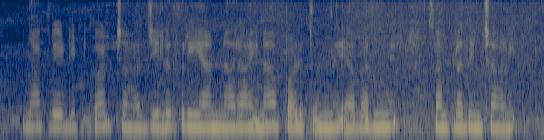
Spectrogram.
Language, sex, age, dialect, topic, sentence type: Telugu, female, 18-24, Utterandhra, banking, question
